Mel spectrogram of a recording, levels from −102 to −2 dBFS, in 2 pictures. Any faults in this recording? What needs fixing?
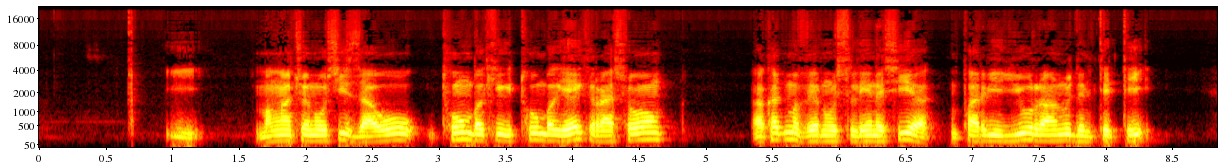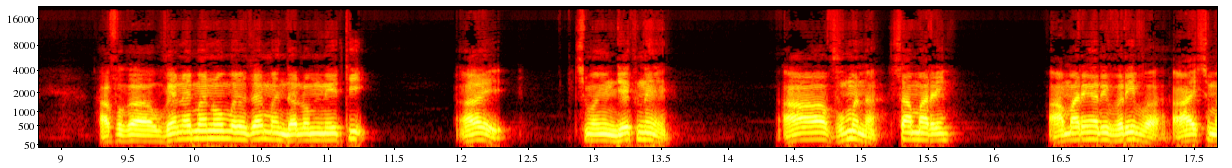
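Transcoding between lossy codecs runs through the whole speech clip. Two kinds of coding artefact sit on top of each other: the smeared, watery texture of a low-rate speech codec, overlaid with the swirly high-frequency detail of MP3, with nothing above about 20.1 kHz. The likely cause is Opus coding at a rate that fits 24 kbit/s, then re-encoding to MP3 at a rate that fits 96 kbit/s. The MP3 stage spends its bits reproducing the earlier damage and adds its own. Encode once, straight from the original uncompressed source, to the final format.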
